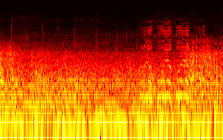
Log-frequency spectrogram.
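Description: A loud, steady rumbling roar, with people's voices calling out briefly about three seconds in.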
